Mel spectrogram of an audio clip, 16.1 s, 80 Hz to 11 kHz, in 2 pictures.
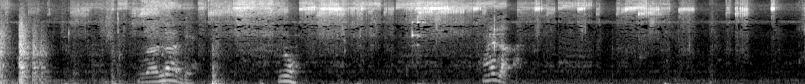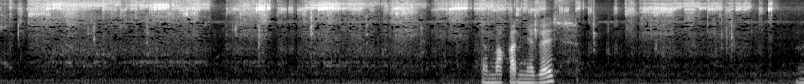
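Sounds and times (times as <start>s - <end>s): night insects chorus: 0.0s - 16.0s.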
